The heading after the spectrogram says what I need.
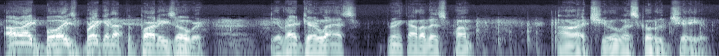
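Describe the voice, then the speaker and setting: An actor playing a tough, coolly menacing western marshal in an old-time radio drama, laconic, sardonic and commanding. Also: male voice, fairly low pitch, animated, normal speed, crowd noise, natural voice.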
